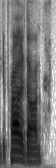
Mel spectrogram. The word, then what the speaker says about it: Diprotodon: The most popular theory for it was naming the Diprotodon.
